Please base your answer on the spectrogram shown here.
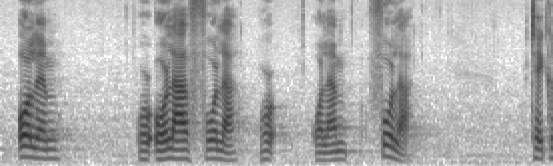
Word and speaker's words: Ollam Fodhla: Ollam Fodhla. Or if you're going to pronounce the letters that are not supposed to be pronounced, Fodhla, right?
